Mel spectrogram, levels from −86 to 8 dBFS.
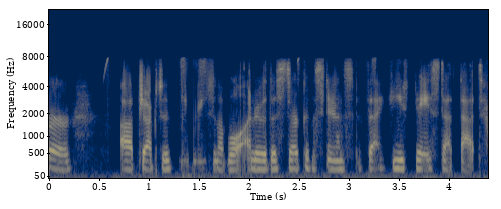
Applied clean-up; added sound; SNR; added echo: neural diffusion model UNIVERSE++.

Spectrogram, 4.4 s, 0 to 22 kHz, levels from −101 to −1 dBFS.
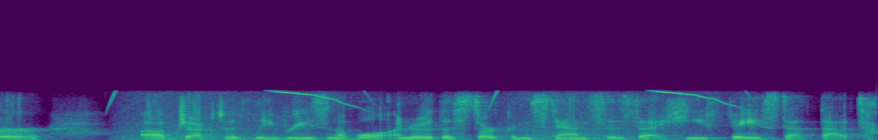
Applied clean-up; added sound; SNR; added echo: none; Animal; 9 dB; none.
